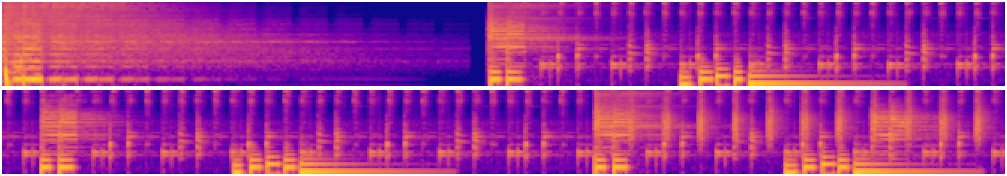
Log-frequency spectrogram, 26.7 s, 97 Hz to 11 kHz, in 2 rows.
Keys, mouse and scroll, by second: 0.5 ctrl+click, 2.9 click, 4.2 click, 6.7 ctrl+z, 11.0 ctrl+d, 12.8 click, 14.7 click, 16.5 ctrl+z, 18.3 ctrl+shift+8, 21.5 click, 24.7 click, 25.9 click.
